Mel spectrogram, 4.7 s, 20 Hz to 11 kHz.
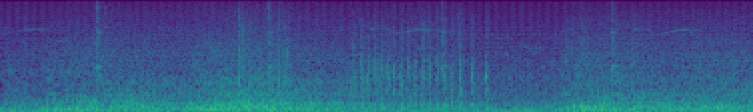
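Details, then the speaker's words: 1995 Cadillac Fleetwood V8 idling after its misfire was fixed: light ticking over a low rumble from an exhaust manifold leak caused by a broken manifold bolt, left unrepaired. "can hear that ticking sound hold on turn that thing off yeah so yeah that's because of a broken exhaust manifold bolt"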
